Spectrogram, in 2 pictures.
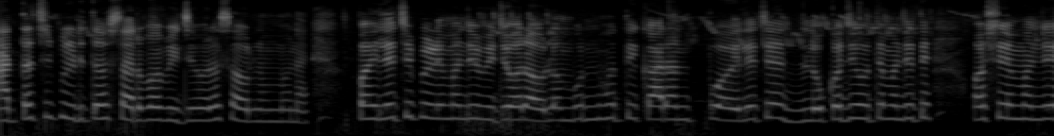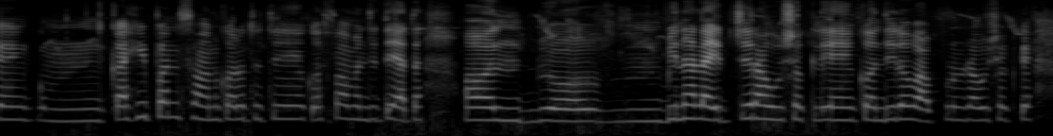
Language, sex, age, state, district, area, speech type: Marathi, female, 18-30, Maharashtra, Amravati, urban, spontaneous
